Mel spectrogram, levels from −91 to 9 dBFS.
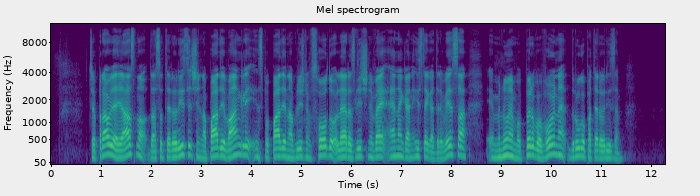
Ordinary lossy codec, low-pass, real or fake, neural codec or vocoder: none; 10.8 kHz; real; none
